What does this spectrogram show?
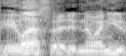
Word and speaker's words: LASFIT: At least I think that's how you say it, LASFIT.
